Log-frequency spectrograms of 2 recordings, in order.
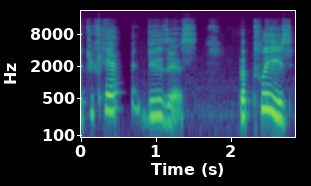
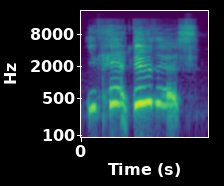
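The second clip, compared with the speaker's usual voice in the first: higher, louder, slow voice on the verge of crying; near tears; 8 semitones higher, 6 dB louder, much slower than usual. Real, not acted. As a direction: cry out "You can't do this" as the tears come. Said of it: "I'm gonna start crying in a minute".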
